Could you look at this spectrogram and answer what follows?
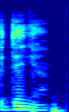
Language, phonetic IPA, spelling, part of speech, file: Polish, [ˈɡdɨ̃ɲa], Gdynia, proper noun, Pl-Gdynia.ogg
